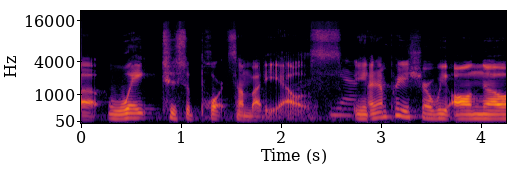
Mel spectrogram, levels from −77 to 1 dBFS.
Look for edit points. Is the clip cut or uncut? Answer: cut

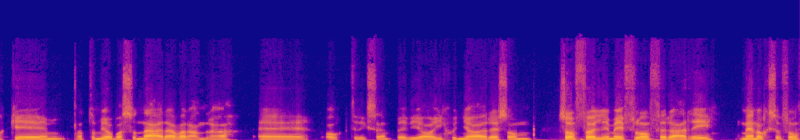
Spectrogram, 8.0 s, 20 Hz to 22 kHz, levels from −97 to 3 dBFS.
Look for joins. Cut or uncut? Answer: cut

